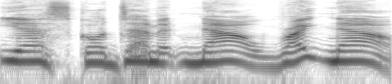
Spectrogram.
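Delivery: very loud, frantic and desperate tone. Narrator reading a character urging a woman to hurry, frantic tone. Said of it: "Spurred on by his frantic tone".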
